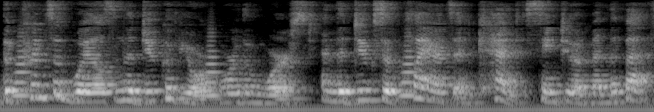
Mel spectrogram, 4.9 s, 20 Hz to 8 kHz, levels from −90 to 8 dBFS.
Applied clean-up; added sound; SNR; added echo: none; Brass instrument; 14 dB; reverberation time 0.3 s.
